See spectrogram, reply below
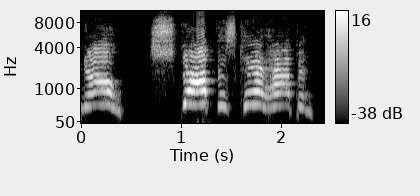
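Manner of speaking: woman's shrill, drawn-out scream, very high and loud. Describing two men fighting on the ground: imitating a woman screaming. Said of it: "the woman is running around in circles screaming".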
